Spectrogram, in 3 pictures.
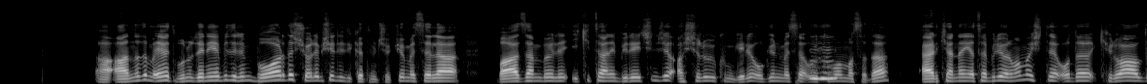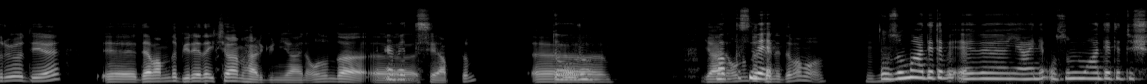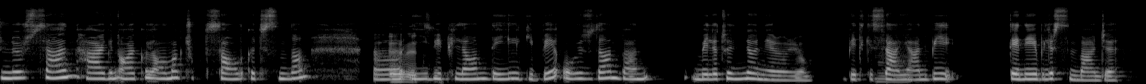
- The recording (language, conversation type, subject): Turkish, advice, Kısa gündüz uykuları gece uykumu neden bozuyor?
- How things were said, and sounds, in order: other background noise; tapping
